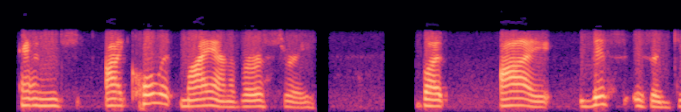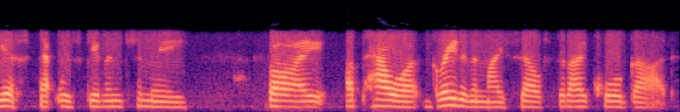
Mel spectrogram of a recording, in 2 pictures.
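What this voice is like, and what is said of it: New York accent. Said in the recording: “I'm from New York, as you probably can tell by my New York accent”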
